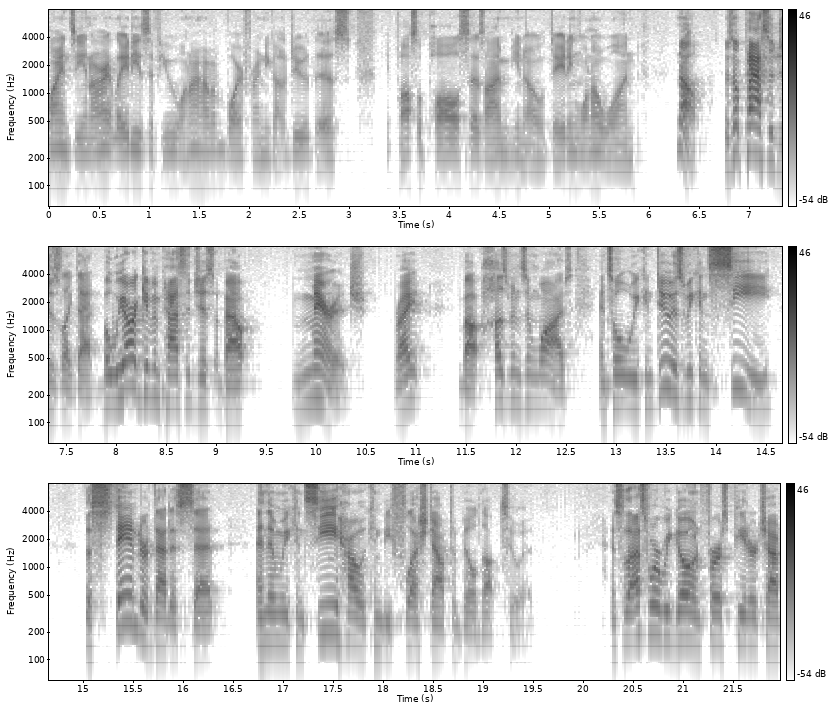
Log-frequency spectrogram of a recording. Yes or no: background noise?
no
